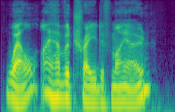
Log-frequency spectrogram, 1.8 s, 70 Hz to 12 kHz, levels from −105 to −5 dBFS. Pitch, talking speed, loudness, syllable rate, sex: 130 Hz, 275 wpm, -19 LUFS, 6.3 syllables/s, male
